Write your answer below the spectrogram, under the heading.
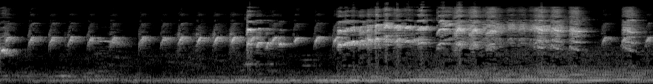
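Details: A female greater green leafbird, noted as a keen singer for teaching other birds and as a lure, repeats crisp chip notes roughly three per second, then launches into a continuous scratchy, high-pitched warble.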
